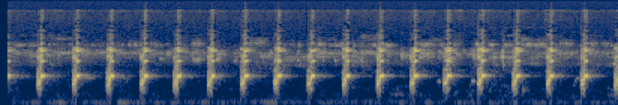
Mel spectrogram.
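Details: White-breasted waterhen calling: about seventeen loud, harsh, nasal honking notes in a steady series of roughly two per second, each note dropping slightly in pitch, with a faint high steady hiss behind them.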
